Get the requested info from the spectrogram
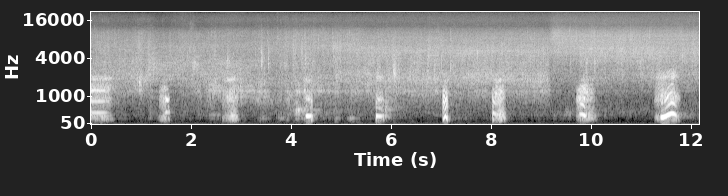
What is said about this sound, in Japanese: きれいに流して、指の間に残ったのもきれいきれいに。そのまま次は左腕も、シャワシャワシャワシャワシャワシャワ。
